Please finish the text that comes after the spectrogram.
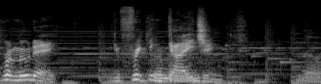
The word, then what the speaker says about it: ramune: Ramoon. I love Ramoon. What's that? The soda? It's got like the ball in it. It's pronounced Ramune.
